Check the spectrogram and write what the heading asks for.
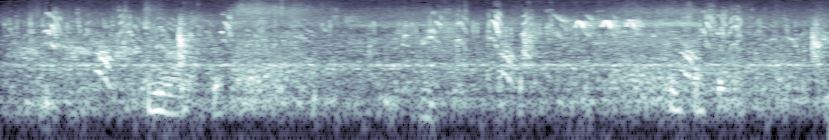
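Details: Grey francolin (Francolinus pondicerianus) in dry grassland at Hinauta, Panna National Park, central India, giving the soft covey contact clucks in quick irregular bursts, mixed with other birds' high thin notes and a steady background hum.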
